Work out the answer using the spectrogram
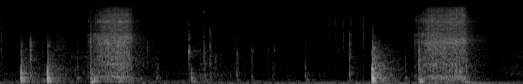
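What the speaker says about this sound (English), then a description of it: "I'm just going to hold the ratchet and pull the trigger." A Ryobi PBLRC25 extended reach cordless ratchet, held in hand, whirs in two short bursts with the trigger pulled, separated by light clicks and handling knocks.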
